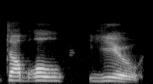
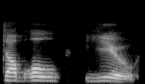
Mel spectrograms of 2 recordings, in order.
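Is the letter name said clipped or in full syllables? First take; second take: full; full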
